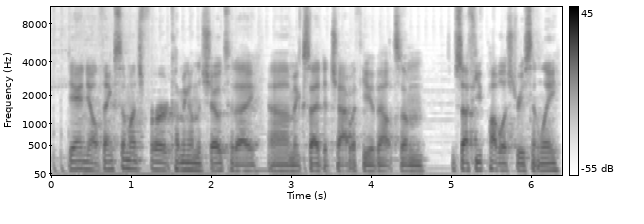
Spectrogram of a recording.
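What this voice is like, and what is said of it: Voice not fully recovered. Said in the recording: “As you and probably our audience can tell, my voice hasn't fully recovered yet.”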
